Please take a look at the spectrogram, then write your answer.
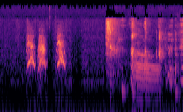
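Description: Three short, sharp dog barks come in quick succession, fairly loud, followed by a rougher, longer vocal sound after a brief pause.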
